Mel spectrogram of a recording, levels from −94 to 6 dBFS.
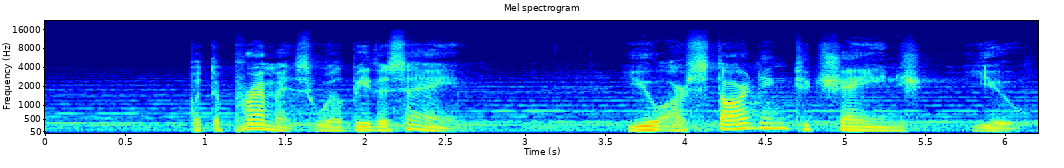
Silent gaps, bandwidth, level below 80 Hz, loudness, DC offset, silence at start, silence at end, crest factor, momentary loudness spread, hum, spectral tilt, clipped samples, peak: none; 13 kHz; -64 dBFS; -31 LUFS; under 0.1%; 0 s; 0 s; 22 dB; 21 LU; none; -6.5 dB/octave; under 0.1%; -10 dBFS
